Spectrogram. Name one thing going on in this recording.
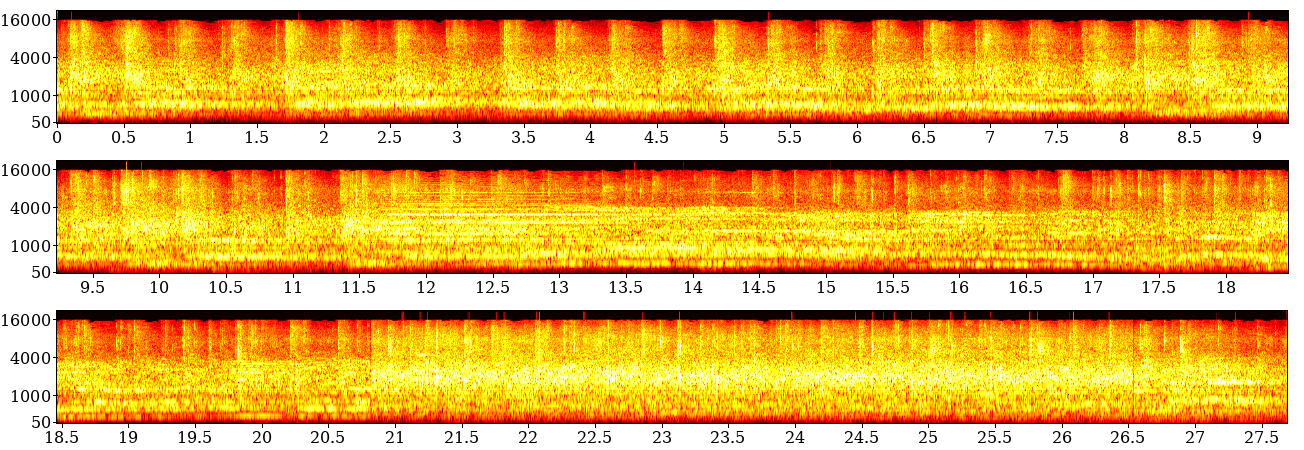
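A large crowd chants and sings loudly in an echoing hall.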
